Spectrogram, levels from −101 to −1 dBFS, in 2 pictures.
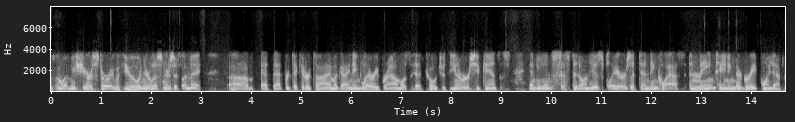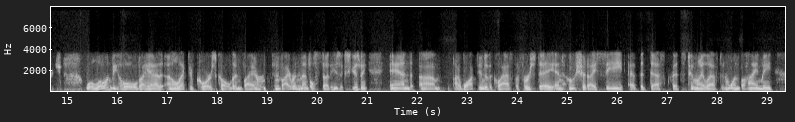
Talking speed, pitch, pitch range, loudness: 180 wpm, 90 Hz, 80-95 Hz, -26 LUFS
